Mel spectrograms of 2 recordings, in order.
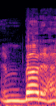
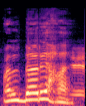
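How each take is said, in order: First: The word starts with an 'im' sound. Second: The word starts with an 'al' sound. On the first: The speaker calls it wrong. "المصريون يقولون امبارح، اللام قلبتموها ميم" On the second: The speaker calls it right.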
